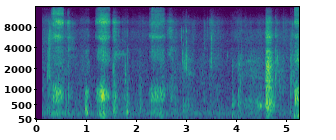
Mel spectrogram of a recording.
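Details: Five-year-old Toy Poodle having a reverse sneeze brought on by excitement, indoors: loud, harsh snorting inhalations repeat roughly once a second, each a rough, noisy gasp, with a few quieter snuffles between.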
